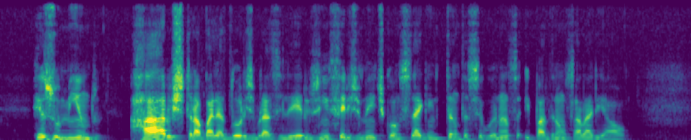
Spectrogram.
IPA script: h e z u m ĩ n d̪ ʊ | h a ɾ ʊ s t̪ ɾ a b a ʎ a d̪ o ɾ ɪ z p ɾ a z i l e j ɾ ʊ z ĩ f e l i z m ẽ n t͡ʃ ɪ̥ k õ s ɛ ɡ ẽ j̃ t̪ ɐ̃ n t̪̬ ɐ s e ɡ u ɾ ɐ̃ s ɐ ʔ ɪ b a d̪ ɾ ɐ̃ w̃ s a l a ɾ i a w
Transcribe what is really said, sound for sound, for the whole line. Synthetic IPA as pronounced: h e z u m ĩ n d̪ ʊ | h a ɾ ʊ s t̪ ɾ a b a ʎ a d̪ o ɾ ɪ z b ɾ a z i l e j ɾ ʊ z ĩ f e l i z m ẽ n t͡ʃ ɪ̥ k õ s ɛ ɡ ẽ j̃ t̪ ɐ̃ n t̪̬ ɐ s e ɡ u ɾ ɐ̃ s ɐ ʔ ɪ p a d̪ ɾ ɐ̃ w̃ s a l a ɾ i a w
